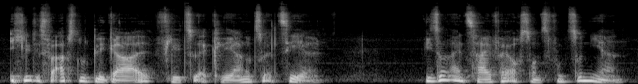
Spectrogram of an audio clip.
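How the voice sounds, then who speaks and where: An author hosting a scripted writing podcast speaks at a middle pitch in a calm, thoughtful, measured way. His voice has a rough, gravelly texture and deep huskiness.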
